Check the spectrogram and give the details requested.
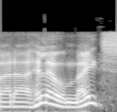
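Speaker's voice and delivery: practiced put-on British accent. Joking about practicing being British at the office, put-on British accent. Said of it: "I'm British now, and I've been practicing".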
